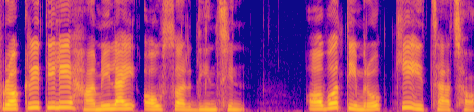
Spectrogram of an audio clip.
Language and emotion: Nepali, neutral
